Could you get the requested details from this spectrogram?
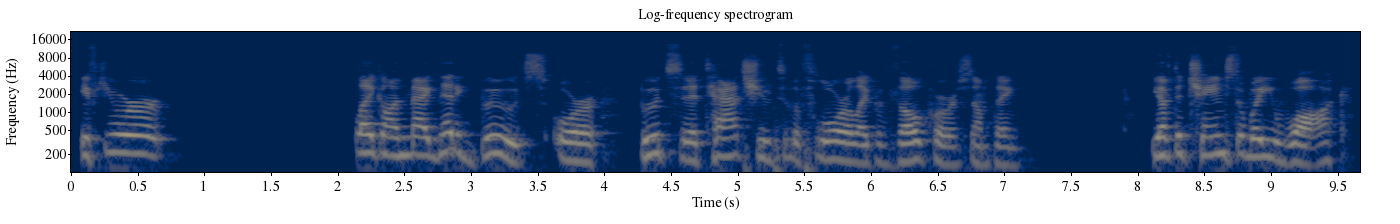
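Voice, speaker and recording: A man with a high-pitched voice talks a little slowly while co-hosting a podcast. As a science fiction author, he explains things in relaxed shop talk, drifting through sentences and correcting himself along the way.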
